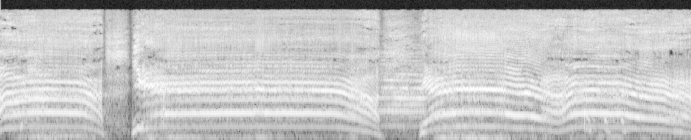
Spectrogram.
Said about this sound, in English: I want to hear that in a minute, but I want to hear your war growl. Everybody, let's hear your war growl. Everybody across it. I want to hear the studio.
